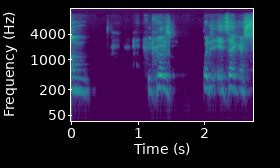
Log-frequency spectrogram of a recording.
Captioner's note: laughing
